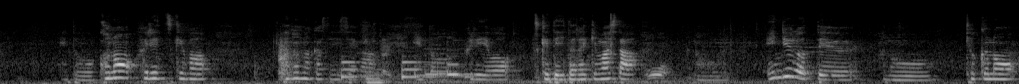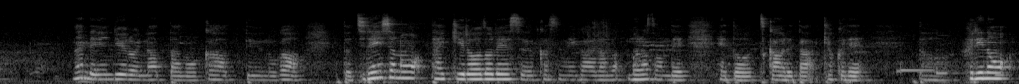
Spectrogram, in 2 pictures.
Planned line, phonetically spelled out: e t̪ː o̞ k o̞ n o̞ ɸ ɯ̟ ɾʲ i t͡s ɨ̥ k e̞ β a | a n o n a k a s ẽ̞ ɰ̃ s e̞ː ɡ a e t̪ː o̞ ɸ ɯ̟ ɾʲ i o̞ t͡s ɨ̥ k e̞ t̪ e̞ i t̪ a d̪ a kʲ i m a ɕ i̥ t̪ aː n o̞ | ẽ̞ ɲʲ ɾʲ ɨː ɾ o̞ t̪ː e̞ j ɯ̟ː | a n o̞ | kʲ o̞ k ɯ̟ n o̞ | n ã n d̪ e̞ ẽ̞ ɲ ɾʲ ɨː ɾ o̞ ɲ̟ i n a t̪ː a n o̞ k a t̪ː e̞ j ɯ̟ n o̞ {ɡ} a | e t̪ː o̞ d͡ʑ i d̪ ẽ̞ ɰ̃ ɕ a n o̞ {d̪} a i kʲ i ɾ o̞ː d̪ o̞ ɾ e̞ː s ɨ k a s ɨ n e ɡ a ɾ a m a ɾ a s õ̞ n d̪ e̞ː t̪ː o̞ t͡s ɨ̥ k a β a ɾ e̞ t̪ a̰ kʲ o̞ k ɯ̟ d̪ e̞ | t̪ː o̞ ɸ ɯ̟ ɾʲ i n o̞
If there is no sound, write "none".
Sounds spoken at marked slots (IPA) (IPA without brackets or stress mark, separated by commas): ɡ, t̪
